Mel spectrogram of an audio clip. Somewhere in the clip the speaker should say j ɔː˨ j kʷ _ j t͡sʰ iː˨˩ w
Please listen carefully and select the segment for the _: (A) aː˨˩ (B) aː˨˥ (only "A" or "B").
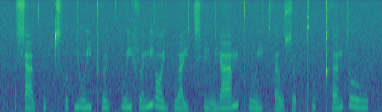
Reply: A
